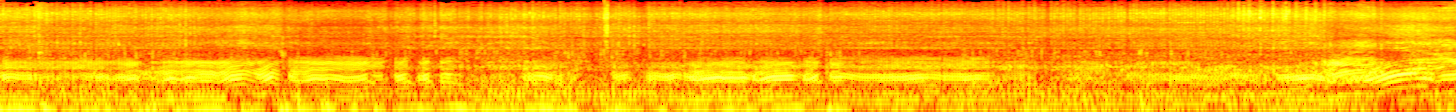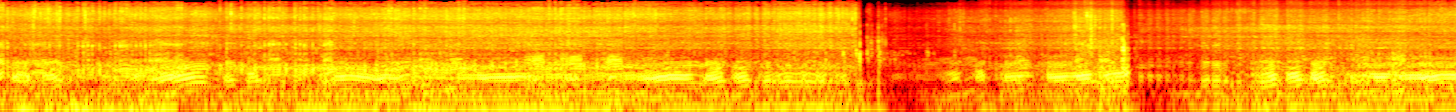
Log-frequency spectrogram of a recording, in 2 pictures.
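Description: KTM enduro dirt bike engine being ridden, its note rising and falling as the throttle is opened and closed, with some clatter. Near the end the engine sound drops away briefly twice.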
